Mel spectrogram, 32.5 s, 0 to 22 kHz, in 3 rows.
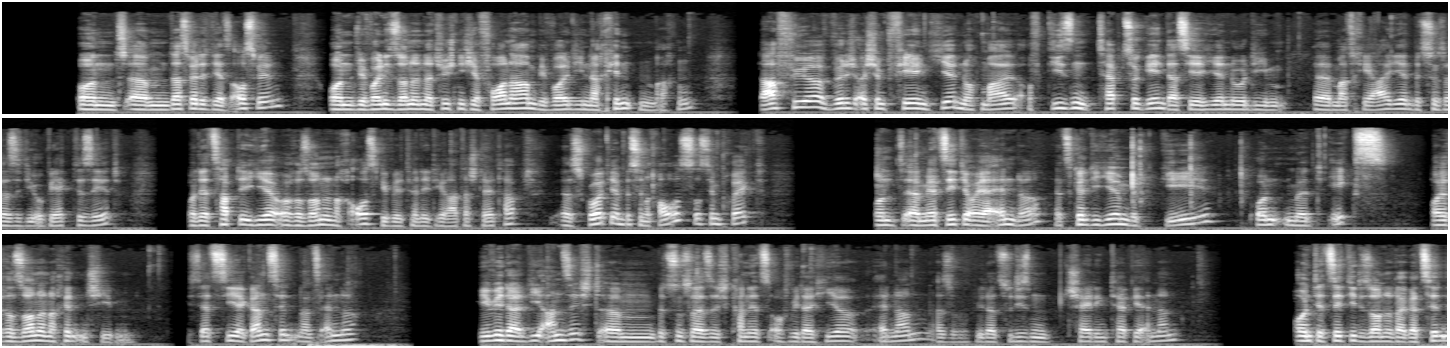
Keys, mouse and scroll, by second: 5.1-7.3 middle drag, 7.3-8.5 drag, 9.7 middle click, 10.5-13.1 scroll down 4, 13.1-13.8 scroll down 1, 13.8 middle click, 14.4-15.2 scroll down 5, 15.2-16.3 middle drag, 16.3-16.7 scroll down 1, 16.7-19.3 middle drag, 19.3 g, 23.9-24.6 scroll up 6, 24.6-27.7 middle drag, 27.7 click, 28.5-30.6 middle drag, 30.6-31.7 scroll up 1.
